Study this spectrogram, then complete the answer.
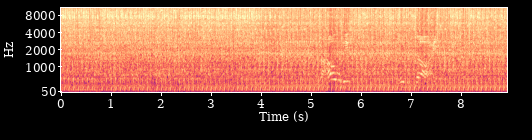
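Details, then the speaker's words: Small engine after fitting a key and setting the air gap: fast, regular popping about three or four a second, even and steady, note changing slightly; running properly now. "Hear the note change slightly, but it actually works now. There you go. It actually works."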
